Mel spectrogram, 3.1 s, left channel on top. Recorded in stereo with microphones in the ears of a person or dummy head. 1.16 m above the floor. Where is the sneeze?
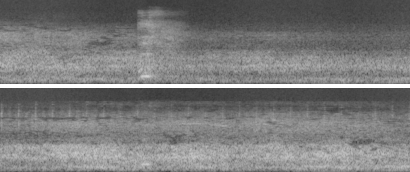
50° left (ahead or behind), 1.9 m.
